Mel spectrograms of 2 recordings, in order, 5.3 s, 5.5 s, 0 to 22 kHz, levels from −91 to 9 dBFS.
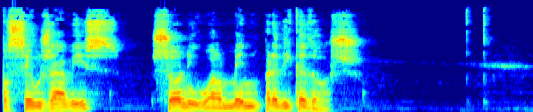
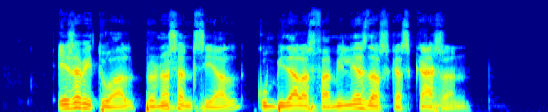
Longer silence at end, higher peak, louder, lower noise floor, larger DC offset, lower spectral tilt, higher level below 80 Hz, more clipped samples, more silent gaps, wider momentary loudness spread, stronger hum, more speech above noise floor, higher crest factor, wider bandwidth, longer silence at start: first, 1.75 s vs 0.8 s; about the same, 0 dBFS vs -2 dBFS; first, -14 LUFS vs -19 LUFS; second, -75 dBFS vs -81 dBFS; neither; second, -3 dB/octave vs -6.5 dB/octave; about the same, -46 dBFS vs -46 dBFS; neither; neither; about the same, 7 LU vs 9 LU; neither; about the same, 61 dB vs 62 dB; about the same, 16 dB vs 18 dB; first, 16.5 kHz vs 14.5 kHz; second, 0.05 s vs 0.6 s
